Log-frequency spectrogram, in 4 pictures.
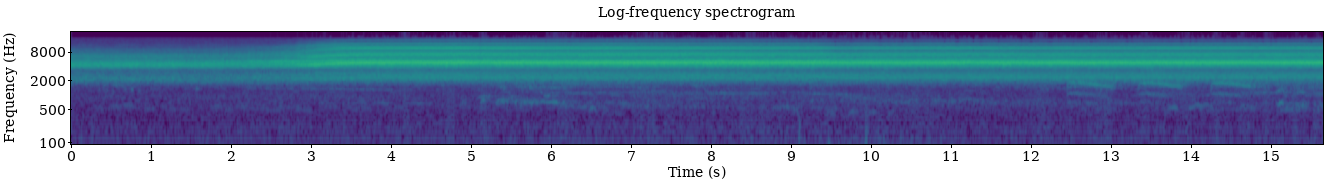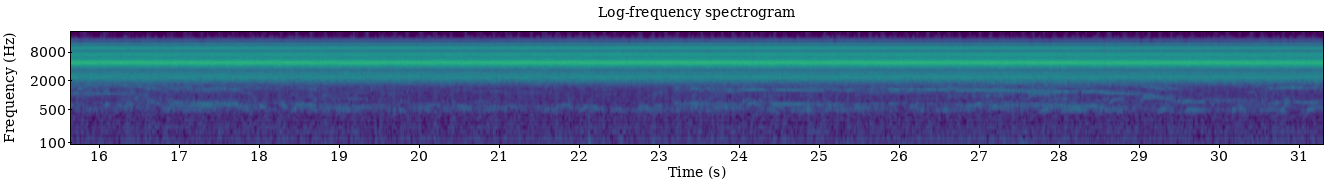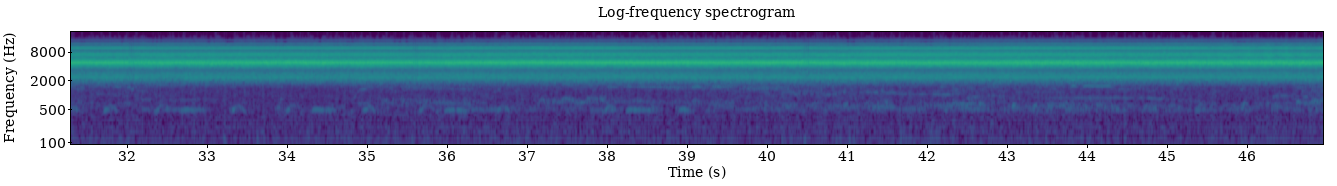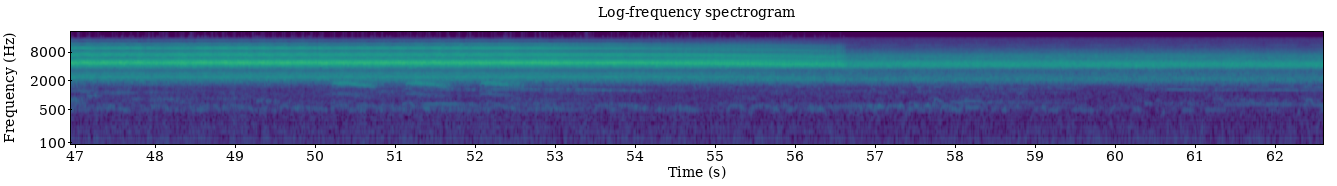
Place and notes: Ulupınar Mahallesi, Unnamed Road, Kemer/Antalya, Turkey - Cicada
A cicada singing with a beginning and an end, daytime
July 2017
